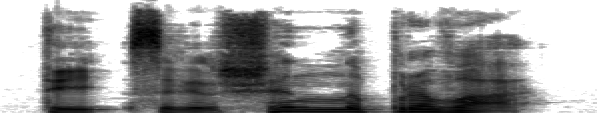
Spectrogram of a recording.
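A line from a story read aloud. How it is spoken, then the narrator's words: Mesmerizing tone. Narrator (Russian): завораживающим тоном произнес Дархарс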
